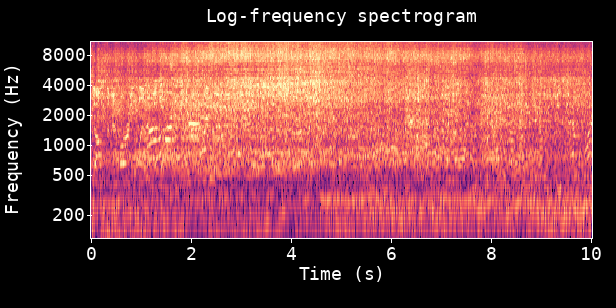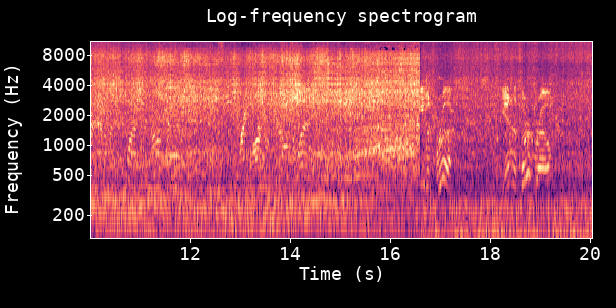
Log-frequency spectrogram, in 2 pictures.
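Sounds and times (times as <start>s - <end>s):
race car engines at speed: 0.0s - 20.0s.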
